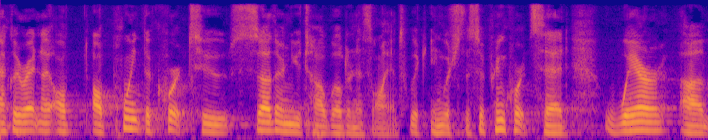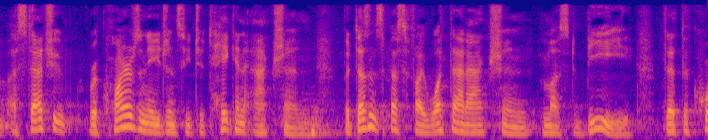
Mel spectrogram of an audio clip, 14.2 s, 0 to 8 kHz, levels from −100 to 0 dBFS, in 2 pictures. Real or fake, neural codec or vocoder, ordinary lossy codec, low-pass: fake; autoencoder, 48 kHz, 128 numbers a frame, DAC-VAE, trained on Japanese speech; MP3, 64 kbps; 7.2 kHz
